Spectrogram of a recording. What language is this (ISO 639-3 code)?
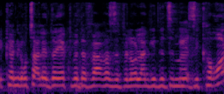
heb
